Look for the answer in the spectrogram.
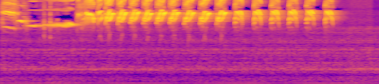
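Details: Pet male Mountain canary seedeater singing indoors in winter: a few high whistled notes, then a fast, even trill of about sixteen bright, very high repeated notes lasting nearly three seconds over a soft hum.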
